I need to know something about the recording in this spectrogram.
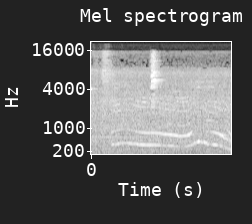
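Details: Pet Labrador Retriever at home in Arakkonam howling back while scolded by its owner for opening a water tap; long wavering tonal howl, sliding gently and rising near the end, with a brief background click.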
